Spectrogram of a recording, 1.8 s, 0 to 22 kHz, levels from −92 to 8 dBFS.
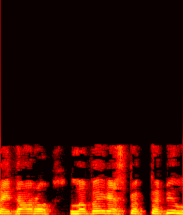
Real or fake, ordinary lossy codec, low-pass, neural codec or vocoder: real; MP3, 32 kbps; 7.2 kHz; none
